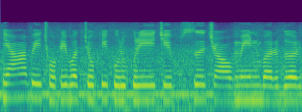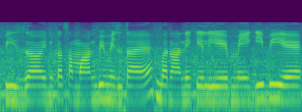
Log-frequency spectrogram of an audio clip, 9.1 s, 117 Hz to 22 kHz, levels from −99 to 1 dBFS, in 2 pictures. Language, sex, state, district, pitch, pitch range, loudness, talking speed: Hindi, female, Rajasthan, Bikaner, 200 Hz, 195-210 Hz, -14 LUFS, 140 wpm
